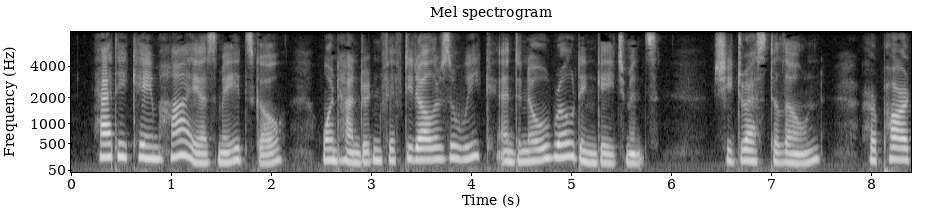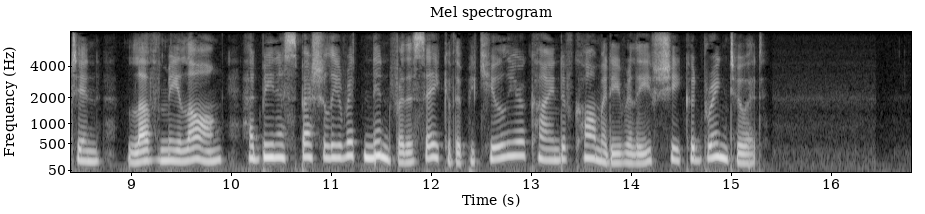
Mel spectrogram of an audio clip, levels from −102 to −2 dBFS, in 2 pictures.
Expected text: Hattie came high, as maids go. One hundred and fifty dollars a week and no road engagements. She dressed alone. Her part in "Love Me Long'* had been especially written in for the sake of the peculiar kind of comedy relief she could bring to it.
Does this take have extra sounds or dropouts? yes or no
no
